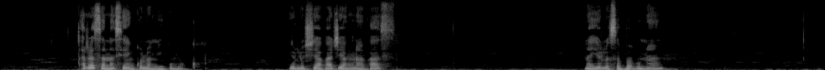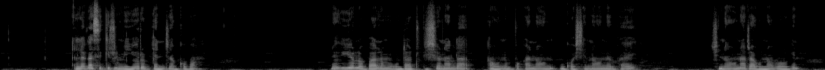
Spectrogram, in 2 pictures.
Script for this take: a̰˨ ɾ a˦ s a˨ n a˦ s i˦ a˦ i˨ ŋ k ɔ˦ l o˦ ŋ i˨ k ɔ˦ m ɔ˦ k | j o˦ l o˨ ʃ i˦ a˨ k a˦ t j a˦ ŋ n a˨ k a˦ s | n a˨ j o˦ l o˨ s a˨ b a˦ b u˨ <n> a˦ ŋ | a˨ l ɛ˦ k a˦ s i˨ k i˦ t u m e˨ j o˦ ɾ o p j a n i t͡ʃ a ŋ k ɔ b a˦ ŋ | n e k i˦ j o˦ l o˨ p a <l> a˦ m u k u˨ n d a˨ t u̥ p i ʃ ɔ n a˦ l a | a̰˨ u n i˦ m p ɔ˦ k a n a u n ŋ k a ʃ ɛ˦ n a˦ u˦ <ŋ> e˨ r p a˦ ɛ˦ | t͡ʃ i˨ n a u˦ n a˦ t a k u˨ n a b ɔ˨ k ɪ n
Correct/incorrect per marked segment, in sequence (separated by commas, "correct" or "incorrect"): correct, correct, incorrect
